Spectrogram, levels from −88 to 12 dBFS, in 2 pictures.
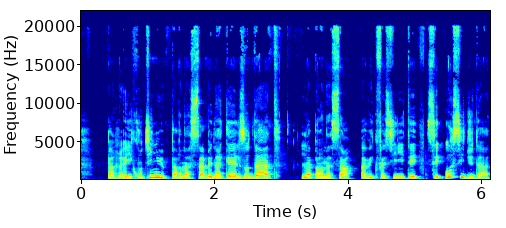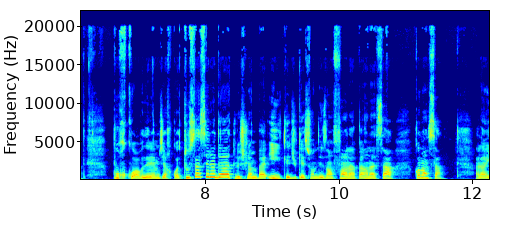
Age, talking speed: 30-49, 170 wpm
